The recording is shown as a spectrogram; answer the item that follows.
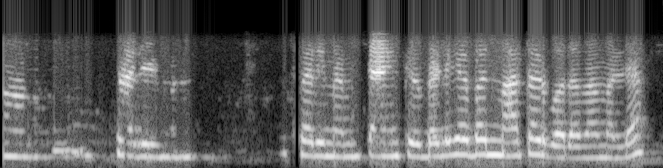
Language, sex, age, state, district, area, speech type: Kannada, female, 18-30, Karnataka, Hassan, urban, conversation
